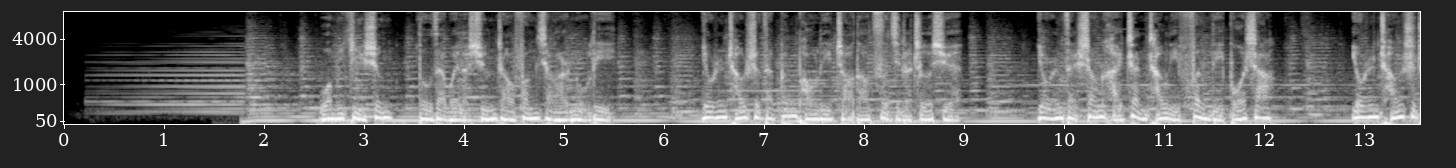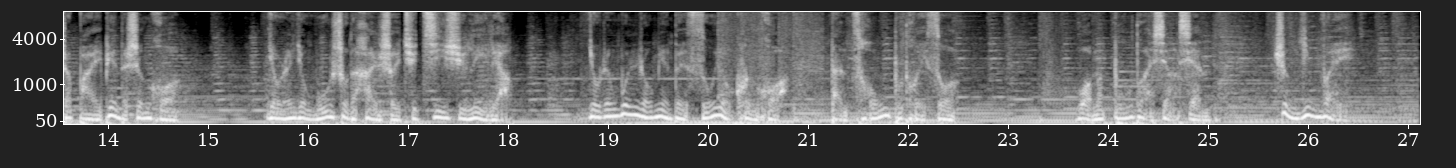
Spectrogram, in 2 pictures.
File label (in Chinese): 男 广告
